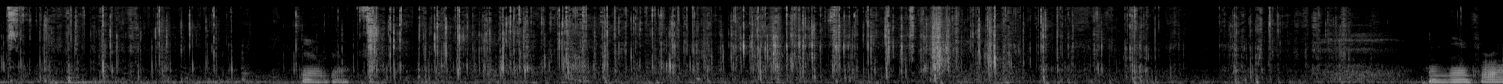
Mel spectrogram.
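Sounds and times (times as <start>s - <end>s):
foil wrapper crinkling and tearing: 0.0s - 13.7s.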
